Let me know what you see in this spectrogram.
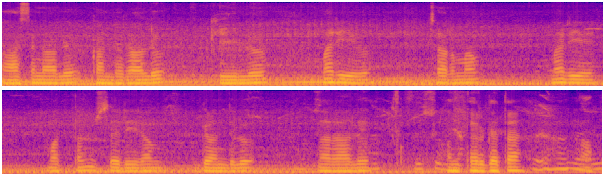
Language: Telugu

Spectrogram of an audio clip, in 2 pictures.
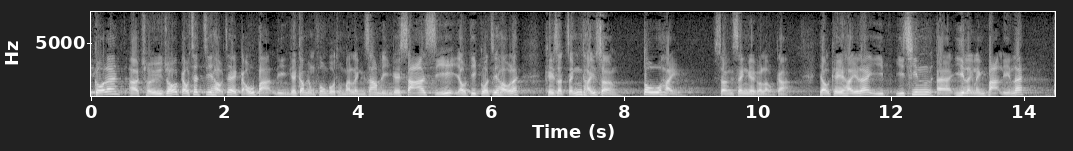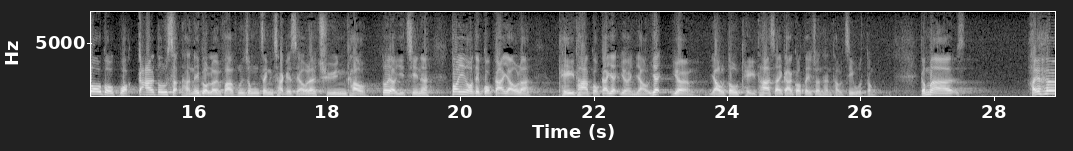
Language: Cantonese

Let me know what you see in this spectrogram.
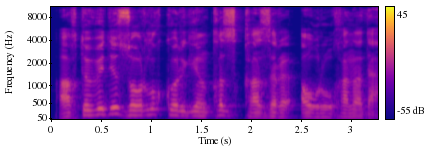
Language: Kazakh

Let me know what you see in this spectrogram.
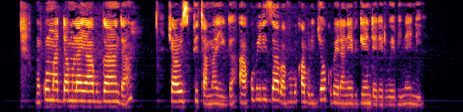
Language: Ganda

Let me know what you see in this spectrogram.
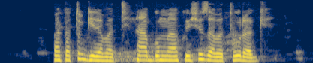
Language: Kinyarwanda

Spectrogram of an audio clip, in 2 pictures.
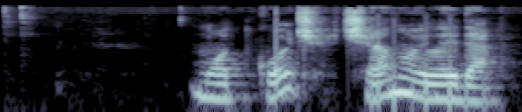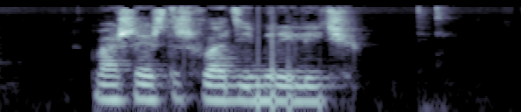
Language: Mari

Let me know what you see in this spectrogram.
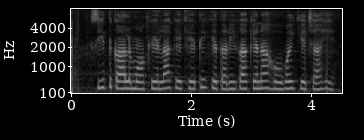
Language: Maithili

